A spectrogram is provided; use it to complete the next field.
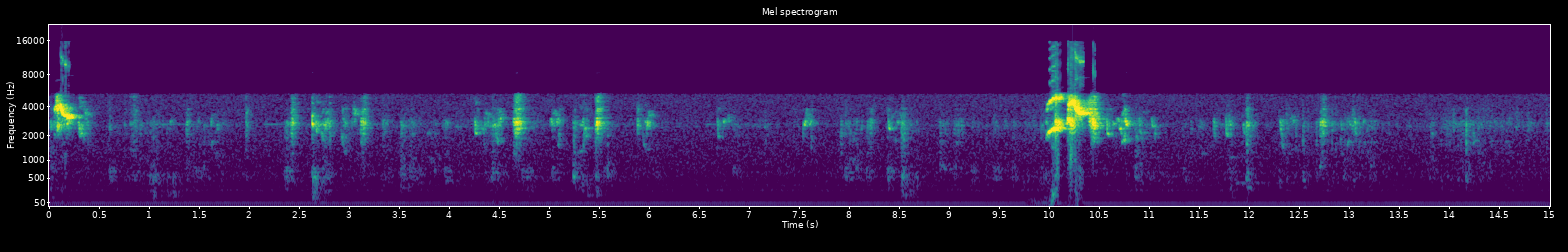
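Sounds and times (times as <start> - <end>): budgerigars chirping softly: 0.0 - 0.5, 1.4 - 9.1, 9.9 - 13.3
loud wavering bird call: 10.0 - 10.9.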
